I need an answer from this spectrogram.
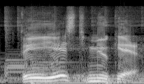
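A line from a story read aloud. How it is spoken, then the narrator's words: Loud question. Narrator (Russian): громко спросил Мартин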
